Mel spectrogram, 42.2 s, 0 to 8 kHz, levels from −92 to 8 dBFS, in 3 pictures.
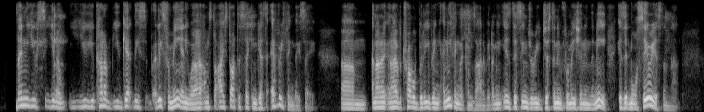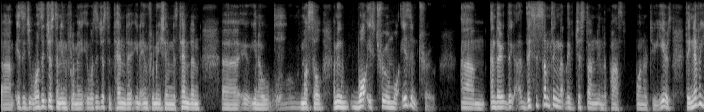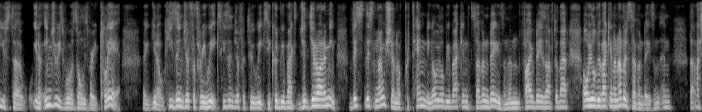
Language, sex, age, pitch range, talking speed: English, male, 30-49, 120-155 Hz, 245 wpm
